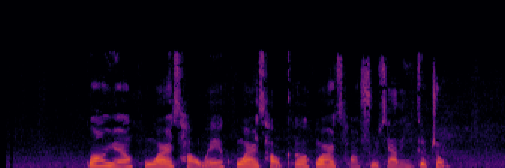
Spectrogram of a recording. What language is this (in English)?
Chinese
